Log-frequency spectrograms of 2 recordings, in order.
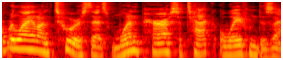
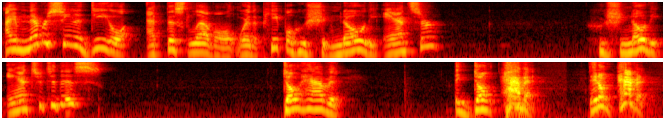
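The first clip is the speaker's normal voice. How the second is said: heated, worked-up angry rant, raised voice; 6 dB louder than usual. Complaining that those who should know the answer don't have it: getting mad. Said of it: "Sorry for getting mad".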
